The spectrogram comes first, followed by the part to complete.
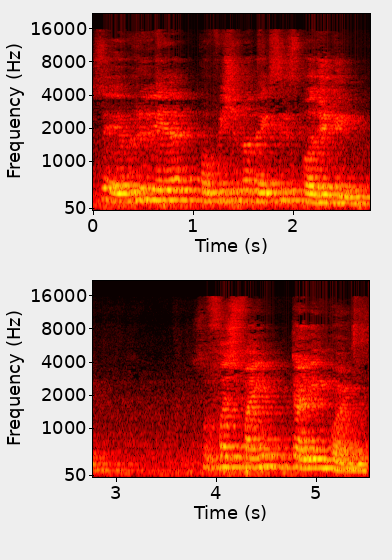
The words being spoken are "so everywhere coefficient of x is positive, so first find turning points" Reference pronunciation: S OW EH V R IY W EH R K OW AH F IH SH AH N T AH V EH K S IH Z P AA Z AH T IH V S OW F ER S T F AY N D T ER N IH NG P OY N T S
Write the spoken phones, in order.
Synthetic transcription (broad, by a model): S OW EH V R IY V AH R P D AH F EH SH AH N AH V EH K S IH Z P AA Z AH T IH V S OW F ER S T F AY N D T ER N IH NG P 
